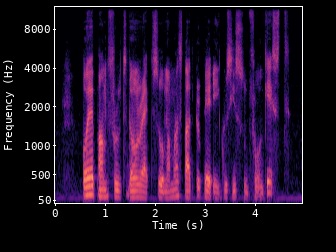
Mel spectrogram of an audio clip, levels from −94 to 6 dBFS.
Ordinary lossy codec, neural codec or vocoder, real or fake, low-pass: none; codec, 24 kHz, 3 kbps, HILCodec; fake; none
